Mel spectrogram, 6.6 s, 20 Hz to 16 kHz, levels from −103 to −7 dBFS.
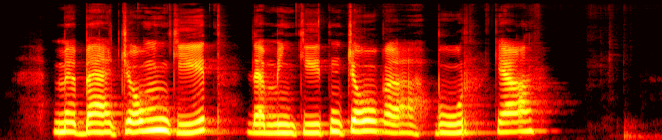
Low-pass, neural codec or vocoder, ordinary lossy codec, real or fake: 14.4 kHz; none; none; real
